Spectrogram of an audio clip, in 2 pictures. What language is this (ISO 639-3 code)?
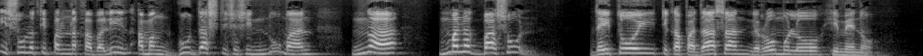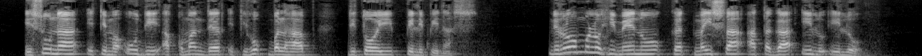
fil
